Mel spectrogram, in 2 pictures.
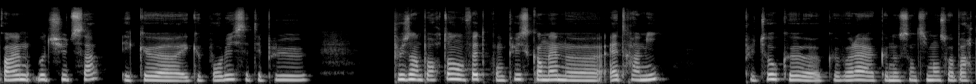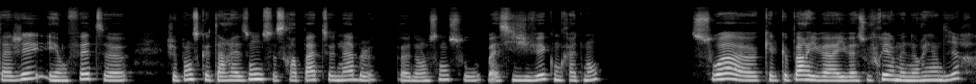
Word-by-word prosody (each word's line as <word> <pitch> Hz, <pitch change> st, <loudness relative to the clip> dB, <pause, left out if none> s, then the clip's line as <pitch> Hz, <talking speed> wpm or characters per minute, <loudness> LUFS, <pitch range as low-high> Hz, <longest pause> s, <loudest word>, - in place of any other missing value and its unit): quand 205 Hz, -, +2 dB
même, 220 Hz, +1 st, +3 dB
au-dessus 225 Hz, 0 st, 0 dB
de -, -, -11 dB
ça 235 Hz, +5 st, 0 dB, 0.2 s
et 185 Hz, -3 st, -5 dB
que, 200 Hz, -, -2 dB
heu 175 Hz, -3 st, +2 dB
et 170 Hz, -, -4 dB
que 190 Hz, -, -7 dB
pour 185 Hz, +1 st, -5 dB
lui 225 Hz, +1 st, +1 dB
c'était 215 Hz, -2 st, -5 dB
plus, 205 Hz, +1 st, -3 dB, 0.8 s
plus 230 Hz, 0 st, +3 dB
important, 220 Hz, +2 st, +2 dB
en -, -, 0 dB
fait, 230 Hz, +1 st, +1 dB
qu'on 195 Hz, -3 st, -4 dB
puisse 235 Hz, +5 st, -2 dB
quand 210 Hz, -1 st, +1 dB
même, 210 Hz, 0 st, +4 dB
heu, 180 Hz, -1 st, 0 dB
être 210 Hz, +2 st, -2 dB
amis 230 Hz, +4 st, +1 dB, 0.8 s
plutôt 235 Hz, +4 st, -1 dB
que, 210 Hz, -, -3 dB
heu, 185 Hz, -3 st, 0 dB
que, 190 Hz, -, -9 dB
voilà, 190 Hz, 0 st, 0 dB
que 190 Hz, +1 st, -7 dB
nos 185 Hz, 0 st, +1 dB
sentiments 195 Hz, +2 st, -2 dB
soient 190 Hz, 0 st, -3 dB
partagés. 195 Hz, -, 0 dB
Et 185 Hz, -, +4 dB
en 180 Hz, -, +1 dB
fait, 245 Hz, +6 st, 0 dB
heu, 185 Hz, 0 st, 0 dB, 0.4 s
je 190 Hz, -, -3 dB
pense 225 Hz, +5 st, +1 dB
que 215 Hz, -, 0 dB
tu 190 Hz, -, -3 dB
as -, -, +3 dB
raison, 190 Hz, +6 st, +3 dB
ce 240 Hz, -4 st, -3 dB
sera 185 Hz, 0 st, +1 dB
pas 200 Hz, +1 st, +2 dB
tenable, 205 Hz, 0 st, -1 dB, 0.2 s
heu, 180 Hz, -, -1 dB
dans 175 Hz, -1 st, -2 dB
le 180 Hz, -, 0 dB
sens 220 Hz, +4 st, -3 dB
où, 185 Hz, +2 st, -5 dB
bah, -, -, 0 dB
si 180 Hz, +2 st, -1 dB
j'y 185 Hz, 0 st, +1 dB
vais 220 Hz, +5 st, +3 dB
concrètement 195 Hz, +2 st, -3 dB, 0.9 s
soit, 235 Hz, -2 st, +4 dB
heu, -, -, -3 dB
quelque 190 Hz, +1 st, -3 dB
part 220 Hz, +2 st, +5 dB
il 195 Hz, -2 st, +3 dB
va 180 Hz, -1 st, +3 dB
il 180 Hz, -, +2 dB
va 180 Hz, 0 st, +2 dB
souffrir 205 Hz, +4 st, +1 dB
mais 190 Hz, -2 st, +4 dB
ne 180 Hz, 0 st, +3 dB
rien 200 Hz, +2 st, +1 dB
dire, 250 Hz, +7 st, -2 dB
200 Hz, 220 wpm, -20 LUFS, 185-220 Hz, 0.9 s, part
